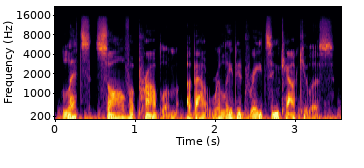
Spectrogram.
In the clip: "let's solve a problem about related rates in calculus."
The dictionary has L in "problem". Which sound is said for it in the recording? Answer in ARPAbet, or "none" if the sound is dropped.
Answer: L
